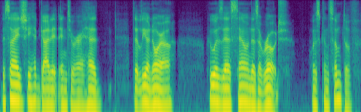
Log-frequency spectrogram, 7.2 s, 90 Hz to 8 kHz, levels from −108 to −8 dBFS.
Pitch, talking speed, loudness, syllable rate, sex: 115 Hz, 160 wpm, -17 LUFS, 5.0 syllables/s, male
